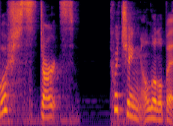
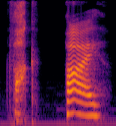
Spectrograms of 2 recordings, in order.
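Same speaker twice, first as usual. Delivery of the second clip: mumbled mutter under breath; 2 semitones higher than usual. Narrating a tabletop scene, the game master voices a woman muttering under her breath. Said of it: "just mutter under her breath".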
